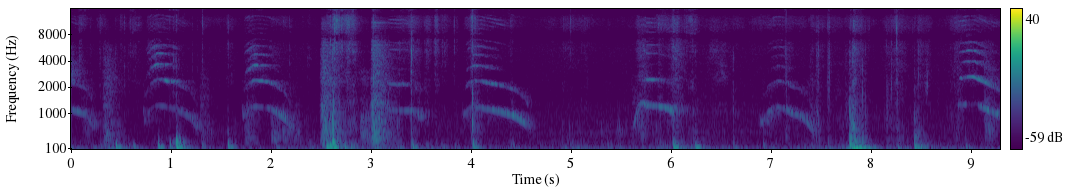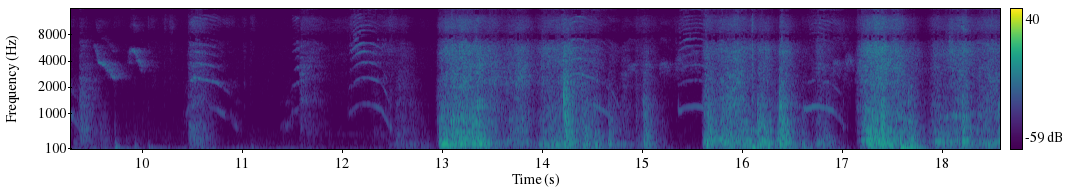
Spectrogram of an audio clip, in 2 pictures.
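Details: Kitto and her kittens mewing: repeated thin, high, downward-curving cries in quick succession for the first half, then loud rustling and handling noise swamping the last seconds with a few mews poking through.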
